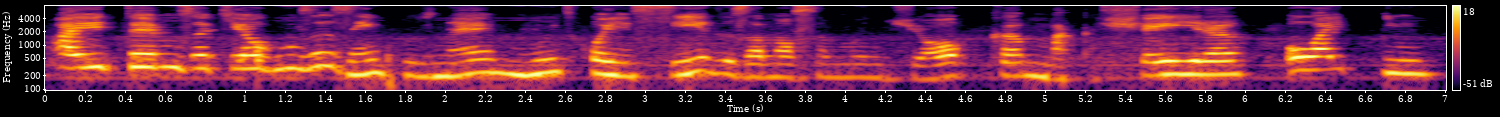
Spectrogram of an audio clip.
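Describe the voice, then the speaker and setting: Chatty teacher with an Acre accent. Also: female voice, fairly high pitch, measured pace, darkish tone, slight background noise. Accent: Acre Brazilian Portuguese. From Acre, Brazil. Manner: chatty, constantly checking in with students. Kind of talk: remote class lecture.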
